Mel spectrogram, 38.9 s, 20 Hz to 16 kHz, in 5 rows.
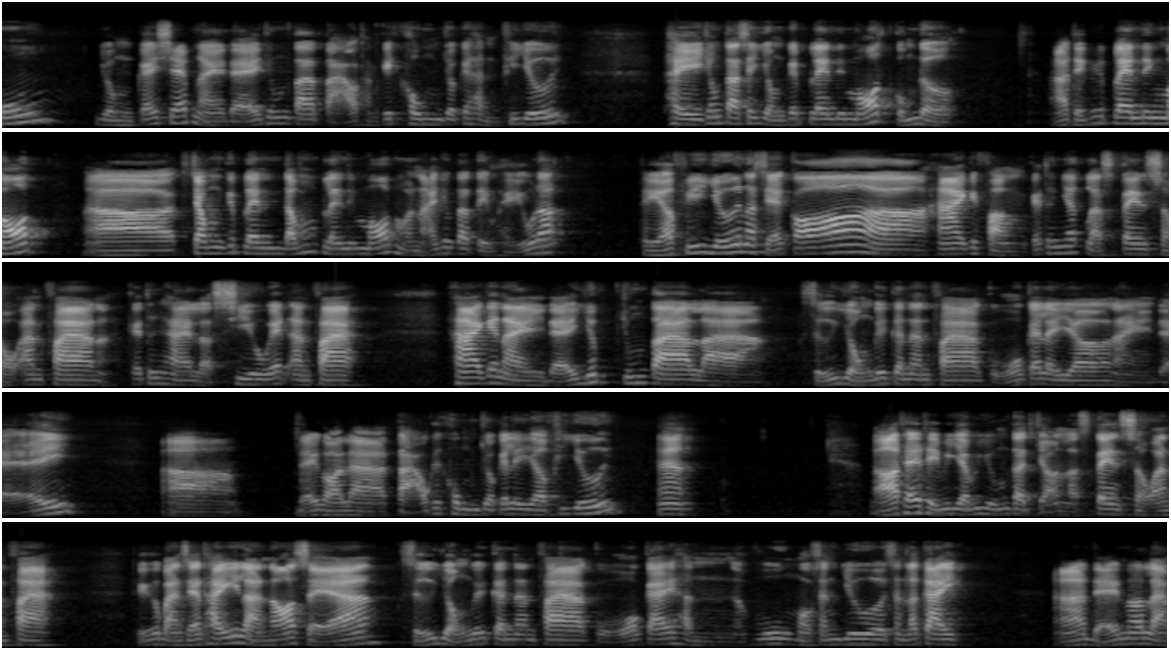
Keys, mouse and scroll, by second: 2.4 click, 8.8 click, 30.6 click, 32.8 click, 33.4 click, 36.2 click.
